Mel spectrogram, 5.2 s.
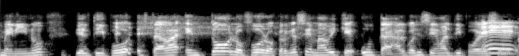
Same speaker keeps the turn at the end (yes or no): no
